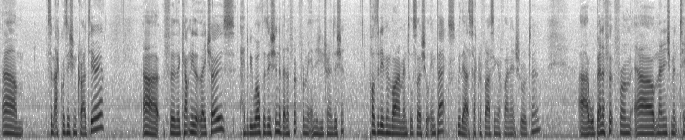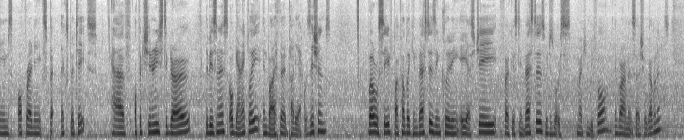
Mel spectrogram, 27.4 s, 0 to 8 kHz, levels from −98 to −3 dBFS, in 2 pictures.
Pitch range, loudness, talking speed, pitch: 135-165 Hz, -24 LUFS, 150 wpm, 150 Hz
